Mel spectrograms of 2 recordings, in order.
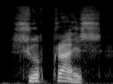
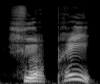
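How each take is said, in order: First: Surprise said the English way, ending in -PRIZE with an I sound; teacher sounds out Surprise in English so the long I is clear; English pronunciation. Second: Surpris said the French way, soo-PREE with a silent final s; teacher sounds out surpris in French, ending on a clean EE; French pronunciation. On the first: Teacher contrasting English Surprise with French surpris for learners. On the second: Language teacher modelling French surpris for learners. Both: Shown as a demonstration. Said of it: "Surprised is, like in English".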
